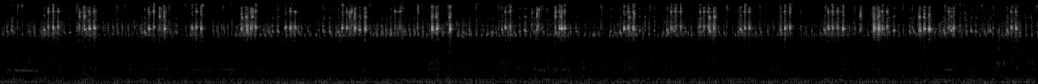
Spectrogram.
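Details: Steady run of rapid, shrill cricket chirps lasting about ten seconds, with bursts following one another closely in a fast, slightly irregular pulse.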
